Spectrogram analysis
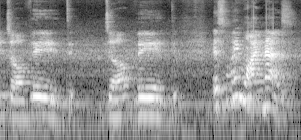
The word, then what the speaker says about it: جاوید: جاوید رو ما در فارسی میگیم، در اردو میشه جاوید.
